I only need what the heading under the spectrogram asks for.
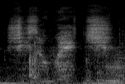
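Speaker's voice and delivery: slow, hushed, secretive whisper.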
